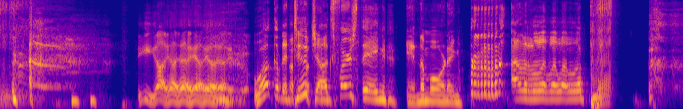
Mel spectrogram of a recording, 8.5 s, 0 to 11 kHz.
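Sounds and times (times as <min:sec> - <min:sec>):
long buzzy fart and squeaky fart noises: 0:00.0 - 0:00.4, 0:07.4 - 0:07.8
speech: 0:00.1 - 0:00.3, 0:01.8 - 0:08.3.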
